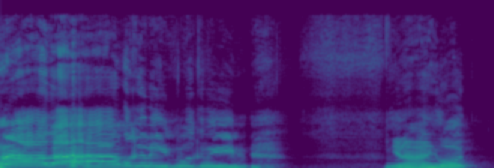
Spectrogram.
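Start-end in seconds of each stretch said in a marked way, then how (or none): 0.0-1.7 high, loud taunting cry; mocking jeer. Bigger kids jeering at a five-year-old, high mocking taunt. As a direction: imitate kids laughing and pointing, high and loud. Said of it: "everybody just laughs and points".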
